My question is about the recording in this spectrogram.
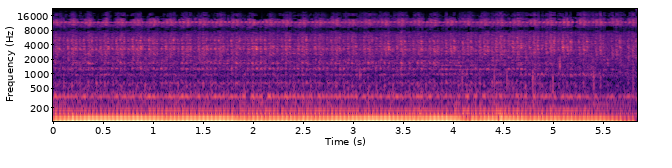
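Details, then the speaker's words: Land Rover Series 3 after a drive: smooth, even low rumble with steady firing and no knocks or ticks; a healthy, normal idle. "all running ship shape no any No nasty knocks or anything it's just very very normal"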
